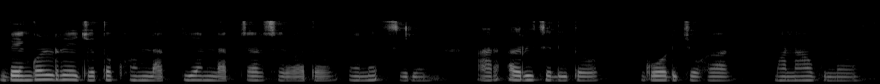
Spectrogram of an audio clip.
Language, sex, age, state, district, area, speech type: Santali, female, 30-45, West Bengal, Bankura, rural, spontaneous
